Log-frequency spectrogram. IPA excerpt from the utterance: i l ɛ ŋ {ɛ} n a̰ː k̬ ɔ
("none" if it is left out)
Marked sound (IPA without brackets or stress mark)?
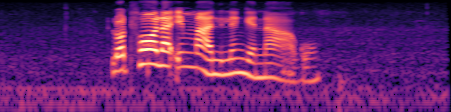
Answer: ɛ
